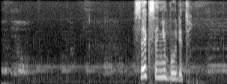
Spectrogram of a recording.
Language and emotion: Russian, neutral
